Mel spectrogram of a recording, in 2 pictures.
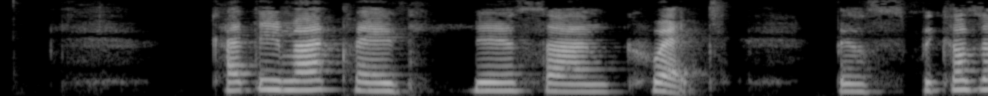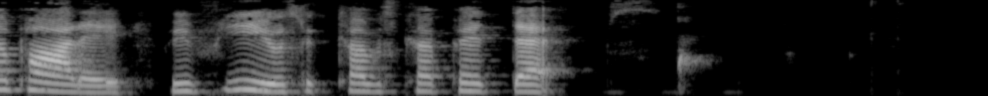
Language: English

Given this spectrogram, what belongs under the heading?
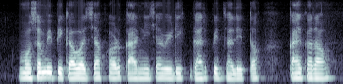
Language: Marathi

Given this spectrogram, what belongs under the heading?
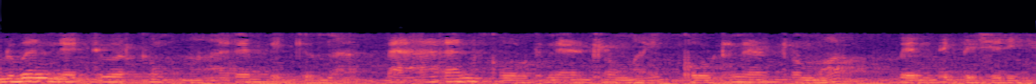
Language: Malayalam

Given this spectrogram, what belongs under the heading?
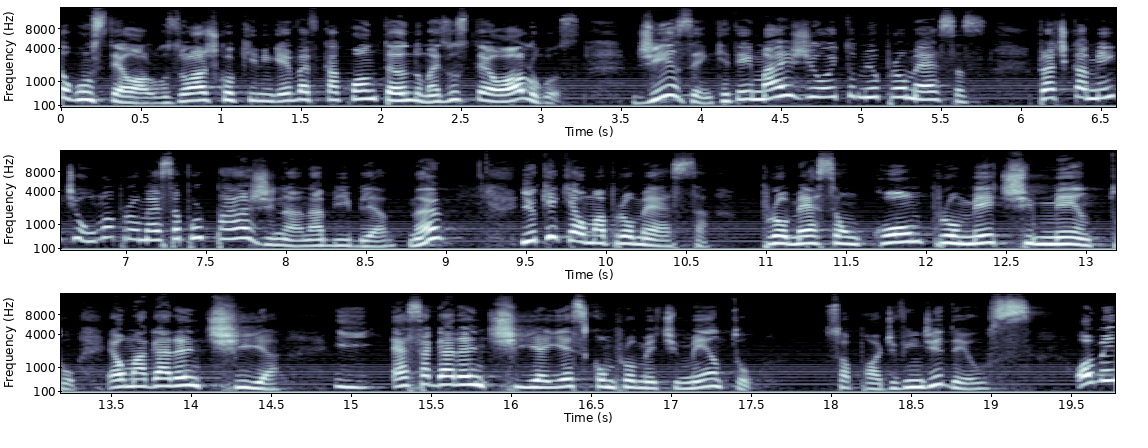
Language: Portuguese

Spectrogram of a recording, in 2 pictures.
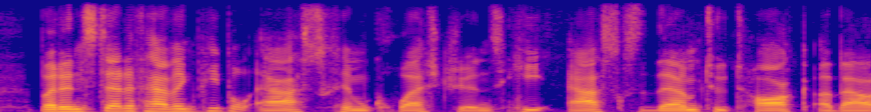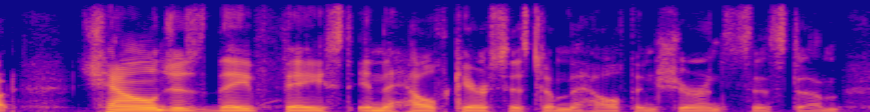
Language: English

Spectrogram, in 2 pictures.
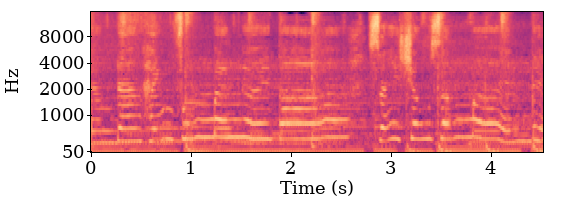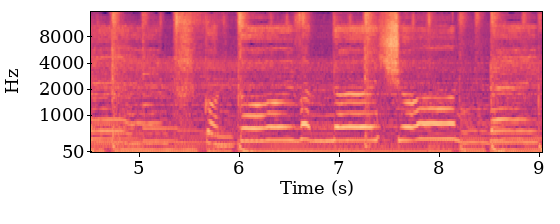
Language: Vietnamese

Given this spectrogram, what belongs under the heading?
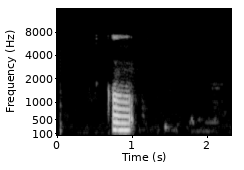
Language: Chinese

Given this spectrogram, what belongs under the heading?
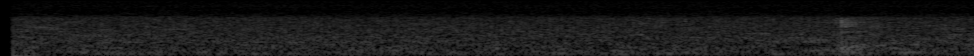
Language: Kinyarwanda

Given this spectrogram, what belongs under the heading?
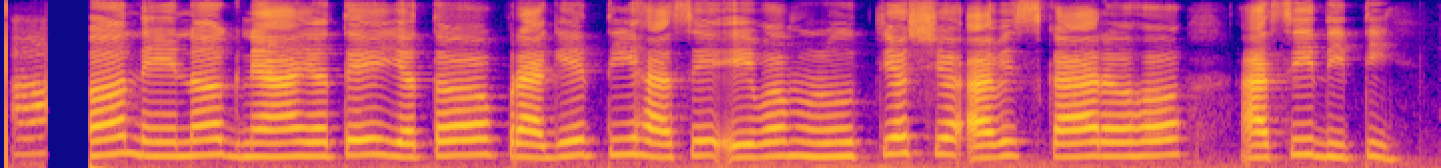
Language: Sanskrit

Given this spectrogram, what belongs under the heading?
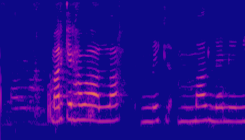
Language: Icelandic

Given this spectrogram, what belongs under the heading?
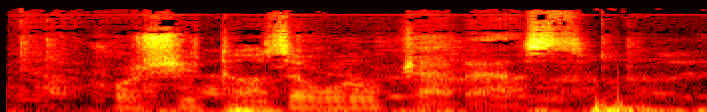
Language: Persian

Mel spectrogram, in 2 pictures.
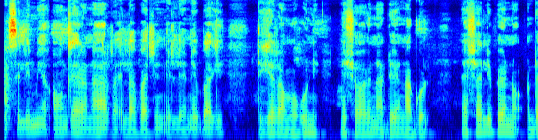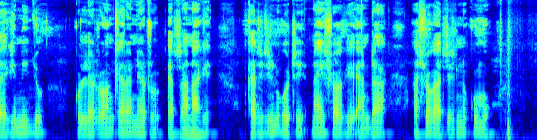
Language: Masai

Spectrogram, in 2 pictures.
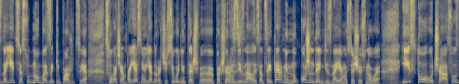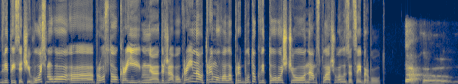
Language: Ukrainian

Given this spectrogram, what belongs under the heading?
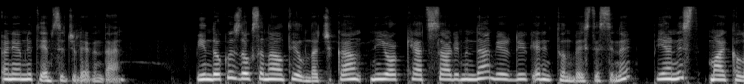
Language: Turkish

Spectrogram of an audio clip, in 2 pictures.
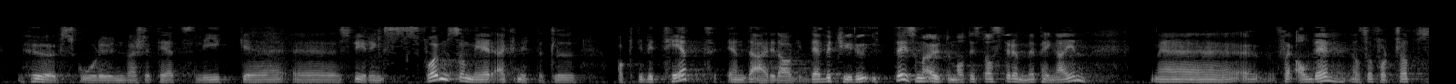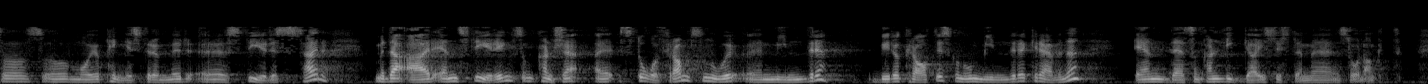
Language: Norwegian Bokmål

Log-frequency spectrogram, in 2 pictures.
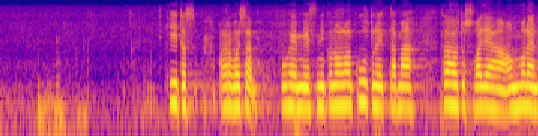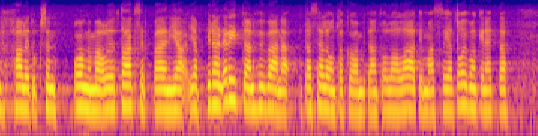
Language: Finnish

